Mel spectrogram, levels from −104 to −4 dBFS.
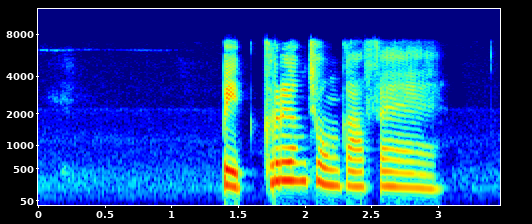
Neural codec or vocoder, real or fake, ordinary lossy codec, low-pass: none; real; Opus, 64 kbps; 7.2 kHz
